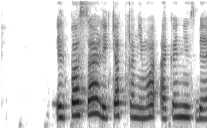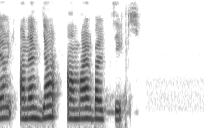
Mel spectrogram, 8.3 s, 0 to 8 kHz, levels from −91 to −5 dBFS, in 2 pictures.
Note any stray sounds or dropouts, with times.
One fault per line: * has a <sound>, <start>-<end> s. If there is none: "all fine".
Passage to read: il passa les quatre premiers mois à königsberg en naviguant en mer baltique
all fine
